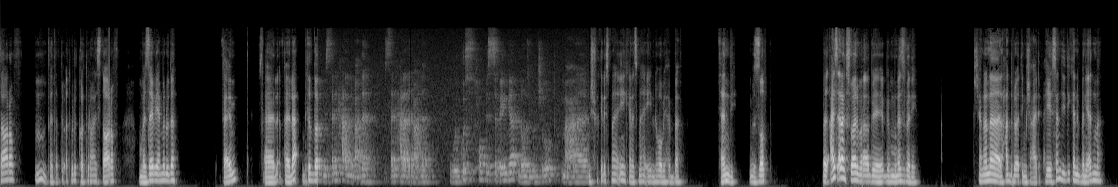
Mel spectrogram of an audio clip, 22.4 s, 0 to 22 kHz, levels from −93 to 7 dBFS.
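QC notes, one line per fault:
2.17, 5.18, 8.19, 11.20, 14.22, 17.23, 20.24 s: gap between chunks. A 13 ms hard-edged silence recurs every 3.0 s. Its strict regularity and lack of lost sound distinguish it from dropouts.
6.34–11.77 s: switch to a distant microphone. The sound turns suddenly roomy and thin, about 10 dB quieter, with room noise near 25 dB below, likely from a farther pickup replacing the close one.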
